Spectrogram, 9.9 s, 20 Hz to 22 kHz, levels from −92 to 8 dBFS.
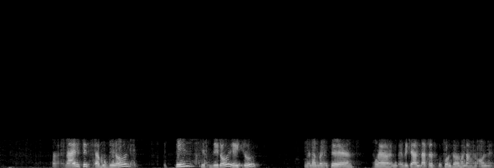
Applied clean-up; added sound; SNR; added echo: neural mask model DeepFilterNet 3.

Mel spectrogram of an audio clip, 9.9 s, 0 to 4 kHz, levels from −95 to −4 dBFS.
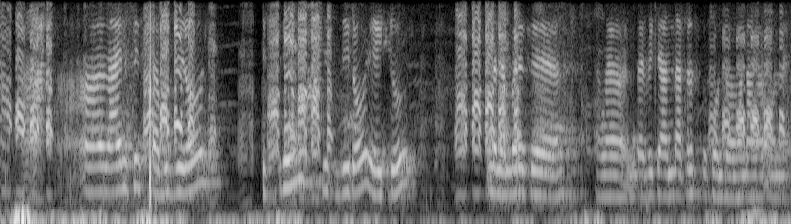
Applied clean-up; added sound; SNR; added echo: none; Fowl; -1 dB; none.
